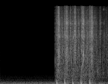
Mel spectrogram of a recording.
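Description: Rapid, loud knocking on a glass door: a quick flurry of about six or seven raps starting about a second in, over a low rumbling drone.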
